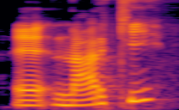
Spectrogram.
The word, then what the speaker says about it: narki: Narki, que tem uma fechada, nar, e uma aberta, ki, vai ser narki, com a força na primeira sílaba, e significa gato.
